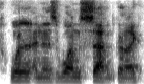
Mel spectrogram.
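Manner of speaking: ordinary talk, nothing marked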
